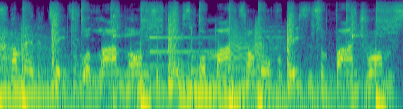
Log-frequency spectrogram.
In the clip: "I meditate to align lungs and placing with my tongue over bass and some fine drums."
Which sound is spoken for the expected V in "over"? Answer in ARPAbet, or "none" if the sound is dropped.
V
